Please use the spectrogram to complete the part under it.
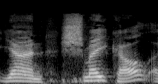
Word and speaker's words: Jan Smejkal: So to hear today to share a story with us, we have a young gentleman from Czech Republic named Jan Smejkal, if I've got the pronunciation right.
